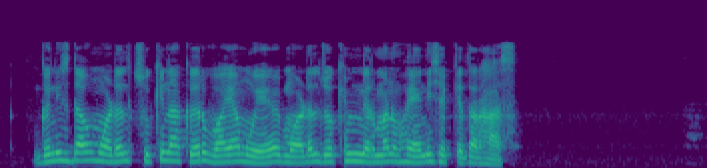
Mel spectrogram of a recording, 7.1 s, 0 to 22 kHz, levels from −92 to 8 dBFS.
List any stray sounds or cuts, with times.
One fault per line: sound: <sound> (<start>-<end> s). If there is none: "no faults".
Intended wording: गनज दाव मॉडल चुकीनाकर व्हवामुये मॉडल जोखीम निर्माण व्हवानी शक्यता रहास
no faults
